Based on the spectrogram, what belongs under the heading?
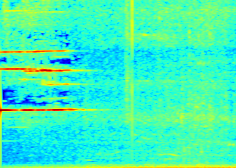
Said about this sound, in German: Ist das der Bus der Kushal-Schule? Ja.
